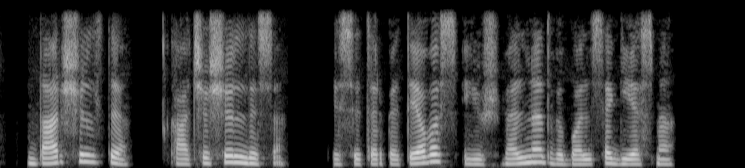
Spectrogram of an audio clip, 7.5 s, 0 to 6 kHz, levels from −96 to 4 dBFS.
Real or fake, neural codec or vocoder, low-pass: real; none; 5.4 kHz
